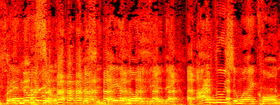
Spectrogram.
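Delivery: chuckling while he explains; real laughter breaking in; laughing. Real, not acted. Laughing at swimmers.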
